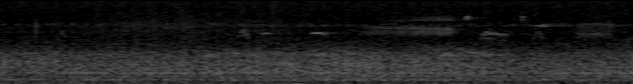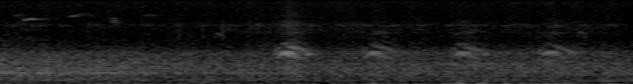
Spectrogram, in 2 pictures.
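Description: A bird calls four times in quick succession, about half a second apart, the first call the loudest, over a steady outdoor background hiss.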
